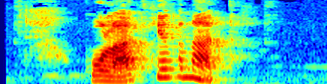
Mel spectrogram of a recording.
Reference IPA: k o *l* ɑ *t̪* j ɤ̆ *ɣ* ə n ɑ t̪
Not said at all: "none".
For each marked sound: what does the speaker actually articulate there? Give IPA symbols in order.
l, t̪, ɣ

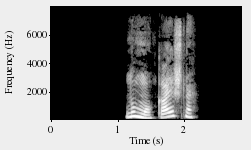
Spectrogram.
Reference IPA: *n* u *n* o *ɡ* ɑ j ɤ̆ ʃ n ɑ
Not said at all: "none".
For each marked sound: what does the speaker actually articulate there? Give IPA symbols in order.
n, m, k

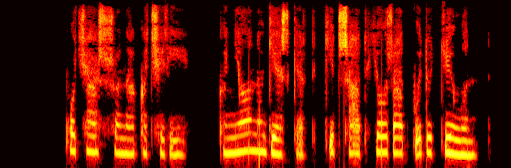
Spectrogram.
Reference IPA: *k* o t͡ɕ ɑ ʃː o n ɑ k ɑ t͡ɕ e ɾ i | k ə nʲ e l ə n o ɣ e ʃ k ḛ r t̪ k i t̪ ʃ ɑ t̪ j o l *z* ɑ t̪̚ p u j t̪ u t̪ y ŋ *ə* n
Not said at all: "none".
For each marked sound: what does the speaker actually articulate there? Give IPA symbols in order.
p, ʒ, ə

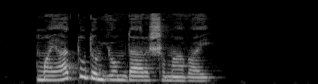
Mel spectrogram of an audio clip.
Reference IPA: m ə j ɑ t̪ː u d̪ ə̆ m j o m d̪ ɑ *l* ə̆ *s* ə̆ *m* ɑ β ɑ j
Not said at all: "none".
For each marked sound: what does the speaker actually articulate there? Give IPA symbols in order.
ɾ, ʃ, m

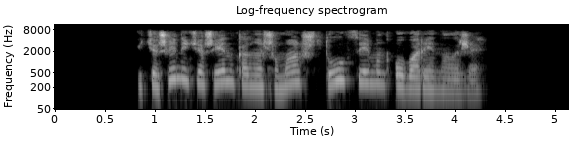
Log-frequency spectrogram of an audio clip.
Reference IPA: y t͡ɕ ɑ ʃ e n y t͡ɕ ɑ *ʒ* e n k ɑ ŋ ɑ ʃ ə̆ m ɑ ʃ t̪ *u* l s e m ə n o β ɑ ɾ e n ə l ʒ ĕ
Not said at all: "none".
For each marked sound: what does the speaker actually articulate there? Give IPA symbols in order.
ʃ, u

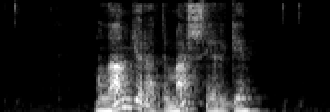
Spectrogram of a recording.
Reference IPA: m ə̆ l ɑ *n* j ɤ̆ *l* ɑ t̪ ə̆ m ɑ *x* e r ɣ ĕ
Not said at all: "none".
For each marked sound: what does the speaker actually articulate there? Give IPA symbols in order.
m, ɾ, ʃ

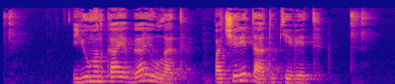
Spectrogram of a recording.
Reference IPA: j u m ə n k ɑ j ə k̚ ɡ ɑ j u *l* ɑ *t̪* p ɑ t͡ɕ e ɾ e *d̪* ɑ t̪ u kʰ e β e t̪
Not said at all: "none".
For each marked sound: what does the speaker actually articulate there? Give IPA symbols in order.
l, t̪, t̪

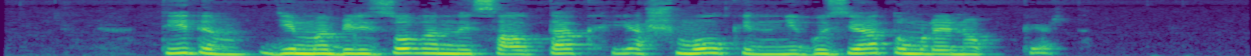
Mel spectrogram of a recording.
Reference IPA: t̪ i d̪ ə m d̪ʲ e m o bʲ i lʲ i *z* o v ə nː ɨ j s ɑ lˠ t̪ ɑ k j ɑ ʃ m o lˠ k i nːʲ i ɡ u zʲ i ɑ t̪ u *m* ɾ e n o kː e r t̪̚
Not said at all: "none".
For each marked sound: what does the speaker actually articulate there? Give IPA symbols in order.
z, m

